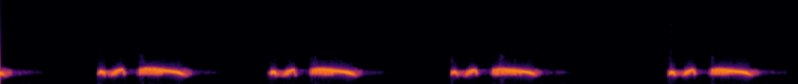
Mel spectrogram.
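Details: Cooing of a spotted dove, strong and provoking, meant to draw in other doves; four evenly spaced phrases about two seconds apart, a clipped two-part note leading into a longer coo that slides downward.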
